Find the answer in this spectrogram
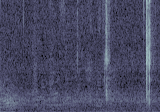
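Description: Two sharp, bright clicks about half a second apart, over a steady low hum, after a brief bit of voice at the start.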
